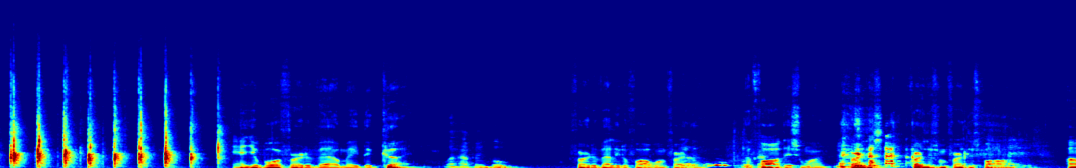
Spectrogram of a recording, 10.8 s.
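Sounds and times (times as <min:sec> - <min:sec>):
sharp crisp claps: 0:00.0 - 0:02.4
speech: 0:02.3 - 0:10.7
laughter: 0:07.2 - 0:10.5.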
